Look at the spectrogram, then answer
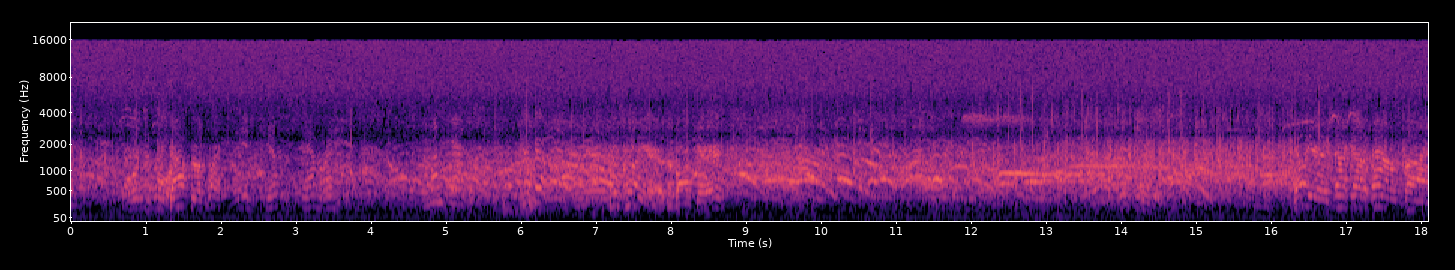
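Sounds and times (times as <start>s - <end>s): crowd yelling and cheering: 0.0s - 18.0s.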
